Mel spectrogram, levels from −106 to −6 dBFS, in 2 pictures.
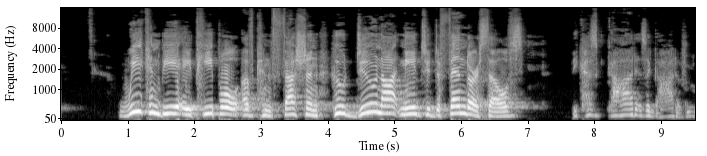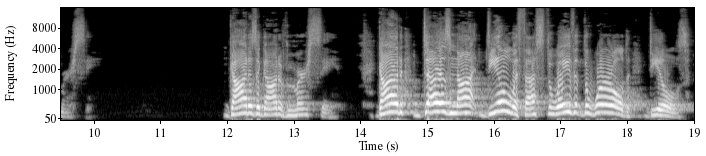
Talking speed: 125 wpm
